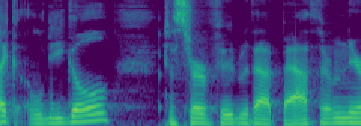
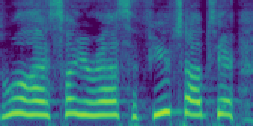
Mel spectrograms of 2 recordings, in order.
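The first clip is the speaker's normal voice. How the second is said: much higher, sing-song dig; catty comeback; 3 dB louder than usual. Retold or imitated. Brandy teasing Dorinda about twerking, high catty dig. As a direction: needle her sweetly. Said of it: "She says".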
